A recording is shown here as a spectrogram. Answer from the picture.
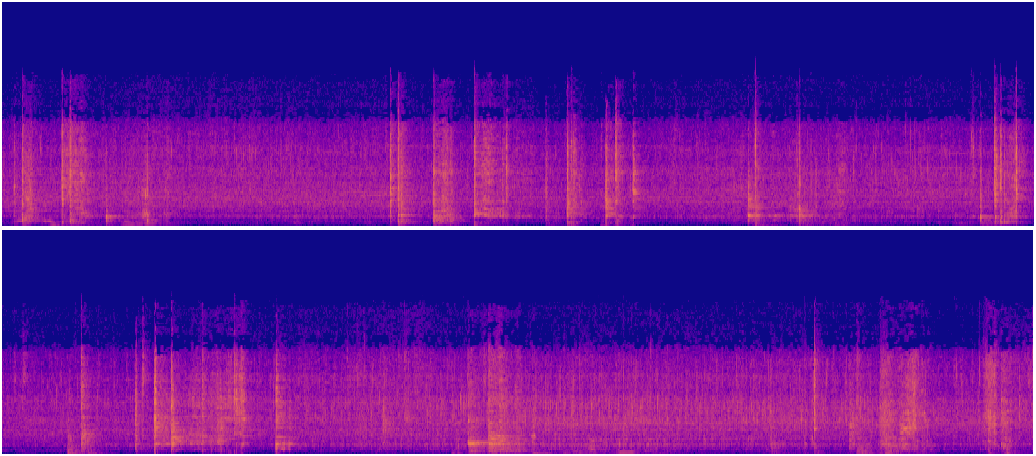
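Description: A metal ladle scraping and knocking against a hammered steel bowl and a metal pot as food is tipped in and stirred, with a steady sizzle of food frying in the pan underneath.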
